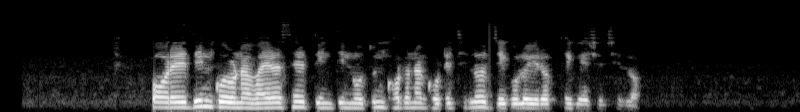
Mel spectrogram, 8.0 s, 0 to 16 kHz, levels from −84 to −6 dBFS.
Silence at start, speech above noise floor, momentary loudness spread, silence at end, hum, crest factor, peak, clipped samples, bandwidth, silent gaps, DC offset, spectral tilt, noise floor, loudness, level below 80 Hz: 1.55 s; 52 dB; 12 LU; 1.65 s; none; 16 dB; -2 dBFS; under 0.1%; 4 kHz; none; under 0.1%; -11.5 dB/octave; -67 dBFS; -16 LUFS; -56 dBFS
